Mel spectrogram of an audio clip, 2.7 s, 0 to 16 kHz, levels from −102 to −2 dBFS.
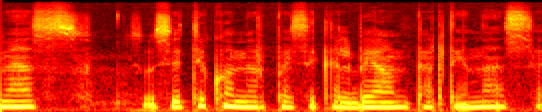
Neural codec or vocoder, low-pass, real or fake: none; 14.4 kHz; real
